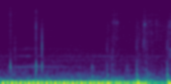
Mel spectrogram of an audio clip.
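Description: Film sound-effects track: a deep steady rumble with a few sharp clicks and knocks scattered through it.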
